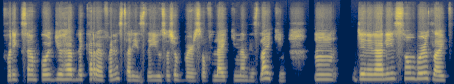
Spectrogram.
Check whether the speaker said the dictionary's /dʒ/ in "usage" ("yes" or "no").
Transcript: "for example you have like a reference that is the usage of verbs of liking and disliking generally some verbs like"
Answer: no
